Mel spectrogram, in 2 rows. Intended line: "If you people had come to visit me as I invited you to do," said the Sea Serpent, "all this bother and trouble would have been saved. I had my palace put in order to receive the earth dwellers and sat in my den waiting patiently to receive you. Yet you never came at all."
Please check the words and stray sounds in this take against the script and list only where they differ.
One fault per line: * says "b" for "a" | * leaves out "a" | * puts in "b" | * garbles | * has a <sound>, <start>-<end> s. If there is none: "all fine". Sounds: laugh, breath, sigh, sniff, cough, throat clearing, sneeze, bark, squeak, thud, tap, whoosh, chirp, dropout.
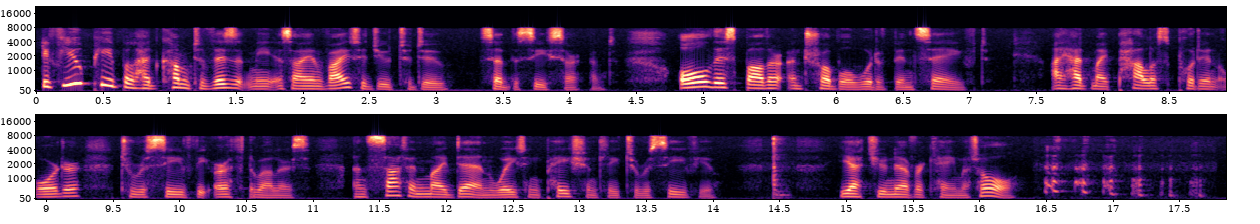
* has a tap, 14.5-14.6 s
* has a laugh, 16.5-17.7 s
